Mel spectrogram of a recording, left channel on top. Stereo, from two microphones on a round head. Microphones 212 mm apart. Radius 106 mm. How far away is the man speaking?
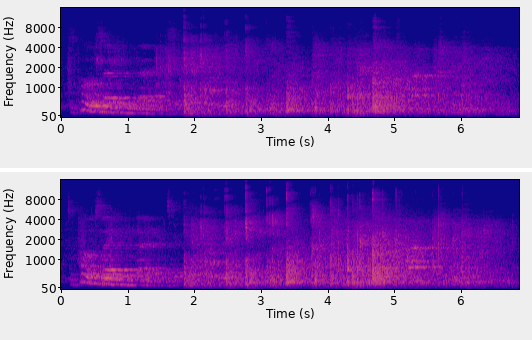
About 5.5 m.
